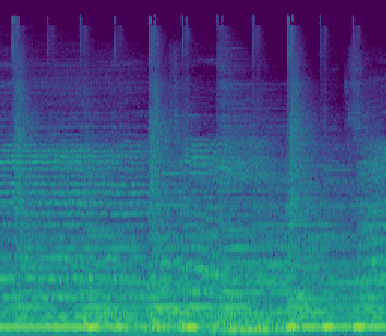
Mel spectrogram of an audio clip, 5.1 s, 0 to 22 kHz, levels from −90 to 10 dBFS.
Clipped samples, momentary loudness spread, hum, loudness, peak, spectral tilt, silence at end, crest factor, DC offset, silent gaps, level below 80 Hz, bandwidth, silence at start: under 0.1%; 4 LU; none; -16 LUFS; -2 dBFS; -8 dB/octave; 0 s; 12 dB; under 0.1%; none; -34 dBFS; 8 kHz; 0 s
